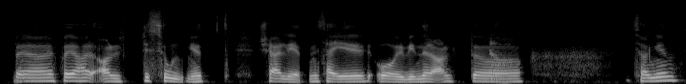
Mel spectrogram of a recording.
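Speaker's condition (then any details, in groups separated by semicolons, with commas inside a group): Down syndrome; present since birth; age 43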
